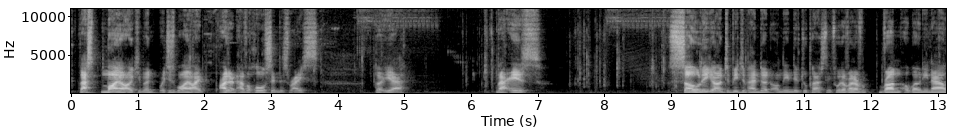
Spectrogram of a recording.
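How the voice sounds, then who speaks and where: A man in his thirties talks casually as he streams a PC game. His voice sits at an average pitch. He is informal and blunt, speaking loosely to fellow players and swearing freely. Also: moderate pace, a bit bright. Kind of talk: casual gameplay chat with other players. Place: indoors at a gaming PC.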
